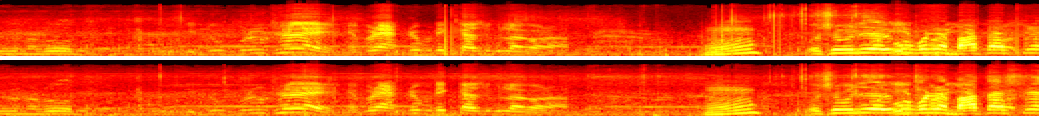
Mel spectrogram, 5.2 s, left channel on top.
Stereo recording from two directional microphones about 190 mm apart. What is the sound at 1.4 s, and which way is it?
Speech, 35° right (ahead or behind).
